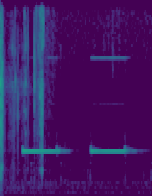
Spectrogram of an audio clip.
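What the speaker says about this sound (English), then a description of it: "It's a very good beep." Two thin, high electronic beeps from a water-boiling kettle or coffee machine, the first short and the second longer, over a faint background hum and a brief clatter.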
